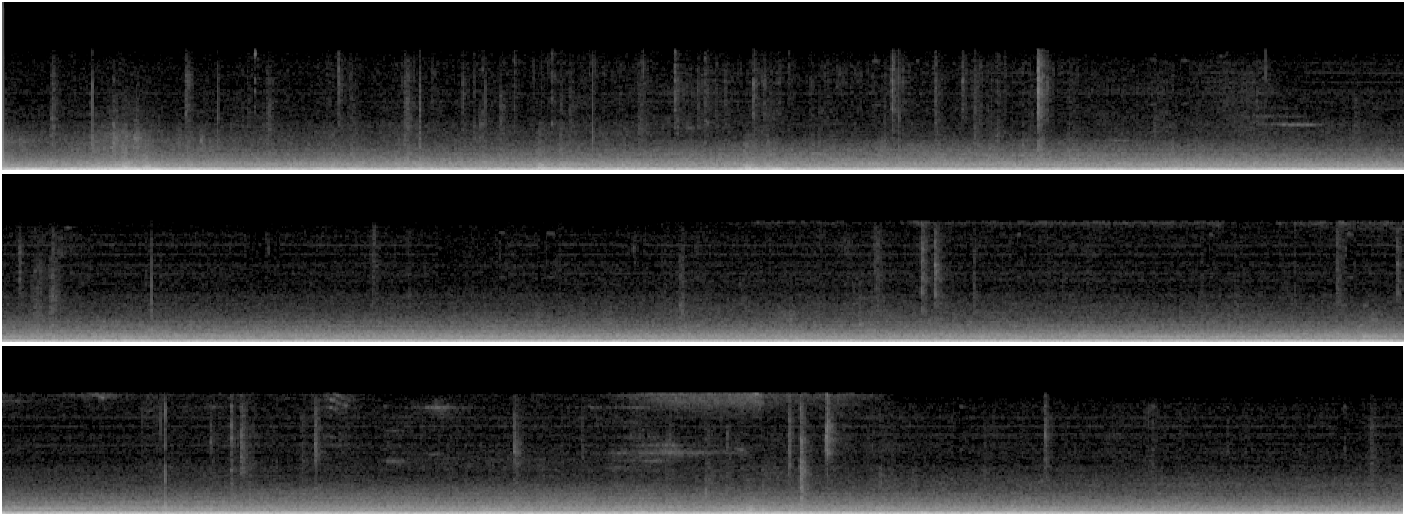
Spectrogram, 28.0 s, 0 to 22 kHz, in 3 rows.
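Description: Cabin noise of an N700-series Shinkansen rolling along: a steady low rumble from the running gear, a little louder about a second in.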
